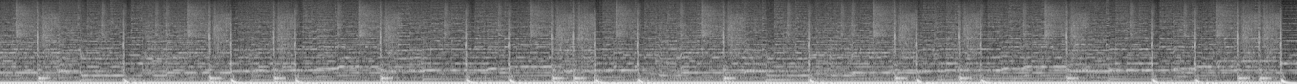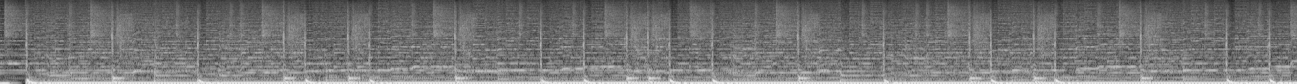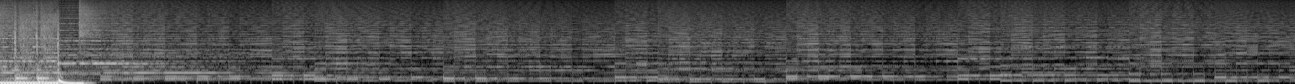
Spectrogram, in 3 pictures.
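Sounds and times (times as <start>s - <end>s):
wall of sawtooth synth waves: 0.0s - 28.8s.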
